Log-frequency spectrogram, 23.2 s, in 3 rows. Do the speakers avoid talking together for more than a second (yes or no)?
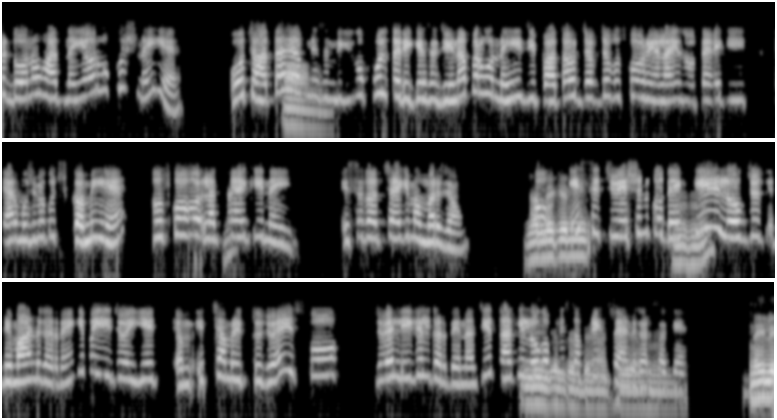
no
